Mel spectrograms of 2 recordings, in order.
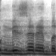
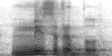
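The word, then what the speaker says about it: miserable: य sorry miss pronounce इसको मिज मेबल लोग कहते हैं लेकिन यह देखें इसमें एक्चुअली ये मिजबिल होता है यानी इस ए को खत्म कर मिजर बल मिजर बल उसके बाद यह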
